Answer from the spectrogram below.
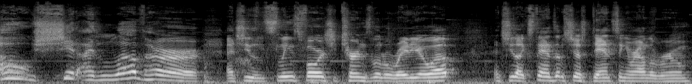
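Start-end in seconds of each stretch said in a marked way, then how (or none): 0.0-2.0 thrilled outburst, high-pitched and very slow, drawn out. Narrating a scene, voicing an excited young lady: excited young lady voice. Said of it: "the young lady goes".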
